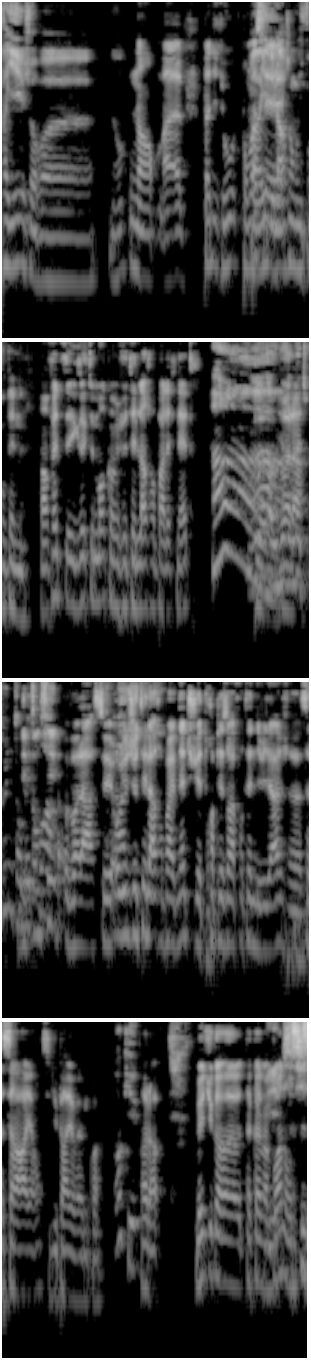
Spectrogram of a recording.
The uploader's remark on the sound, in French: À cause de soucis techniques, l'épisode a une moins bonne qualité audio que le précédent.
